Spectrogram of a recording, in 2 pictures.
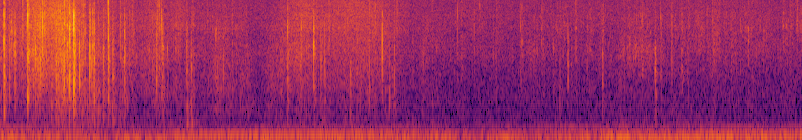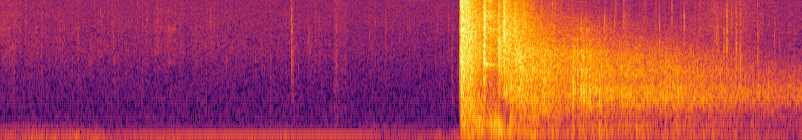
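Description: A single loud turkey shotgun blast, fired with a red dot sight, cracks out near the end and then decays. A low, steady rumbling hum runs underneath before the shot.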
